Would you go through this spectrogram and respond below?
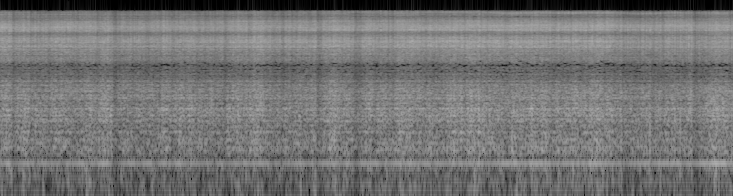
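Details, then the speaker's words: MIG welding at the correct, recommended wire feed speed: steady, even crackle like frying bacon, cutting off cleanly, unlike the sound of too-fast or too-slow wire feed. "this is going to be the recommended travel speed for the wire now be listening to the difference between what we started out with too fast and then what it sounds like too slow and what it's gonna sound like now and it should sound like frying bacon is what it's often described as"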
